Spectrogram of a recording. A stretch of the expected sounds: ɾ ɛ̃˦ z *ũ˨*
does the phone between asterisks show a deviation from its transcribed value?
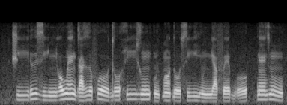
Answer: yes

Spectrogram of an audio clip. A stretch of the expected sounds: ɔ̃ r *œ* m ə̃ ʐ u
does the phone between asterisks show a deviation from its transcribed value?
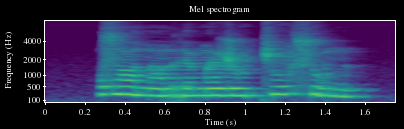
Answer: no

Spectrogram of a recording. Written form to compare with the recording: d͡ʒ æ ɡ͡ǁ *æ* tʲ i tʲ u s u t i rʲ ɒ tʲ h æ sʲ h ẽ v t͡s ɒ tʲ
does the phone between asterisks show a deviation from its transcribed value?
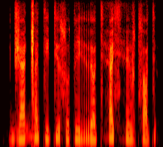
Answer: no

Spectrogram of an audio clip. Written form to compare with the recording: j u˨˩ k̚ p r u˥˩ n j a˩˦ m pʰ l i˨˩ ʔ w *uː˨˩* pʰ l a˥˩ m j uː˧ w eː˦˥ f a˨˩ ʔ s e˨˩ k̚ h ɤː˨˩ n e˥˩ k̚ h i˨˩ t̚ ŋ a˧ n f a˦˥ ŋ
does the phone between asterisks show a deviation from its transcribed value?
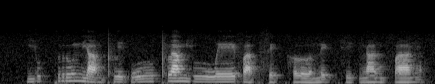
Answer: yes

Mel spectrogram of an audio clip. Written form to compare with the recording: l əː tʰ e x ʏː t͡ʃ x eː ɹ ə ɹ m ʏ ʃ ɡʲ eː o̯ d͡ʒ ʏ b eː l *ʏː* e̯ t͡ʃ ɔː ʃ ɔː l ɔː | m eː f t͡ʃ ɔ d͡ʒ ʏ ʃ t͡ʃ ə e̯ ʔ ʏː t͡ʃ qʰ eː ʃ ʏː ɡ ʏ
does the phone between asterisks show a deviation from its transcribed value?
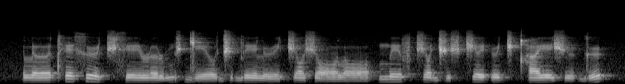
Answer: no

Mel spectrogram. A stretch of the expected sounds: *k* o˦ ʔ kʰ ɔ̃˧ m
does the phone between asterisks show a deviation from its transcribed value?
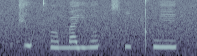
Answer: yes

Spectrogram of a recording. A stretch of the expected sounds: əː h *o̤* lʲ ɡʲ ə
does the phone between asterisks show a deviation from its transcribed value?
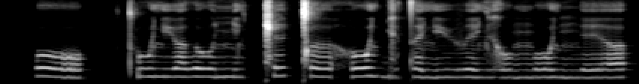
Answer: yes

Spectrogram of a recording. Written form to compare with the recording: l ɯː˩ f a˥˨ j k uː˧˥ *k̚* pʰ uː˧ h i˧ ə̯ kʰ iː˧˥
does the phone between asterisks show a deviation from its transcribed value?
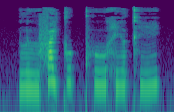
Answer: no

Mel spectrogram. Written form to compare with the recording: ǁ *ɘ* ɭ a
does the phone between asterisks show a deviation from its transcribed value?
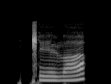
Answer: yes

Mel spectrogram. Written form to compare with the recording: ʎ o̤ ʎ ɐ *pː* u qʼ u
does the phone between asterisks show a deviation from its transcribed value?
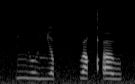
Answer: no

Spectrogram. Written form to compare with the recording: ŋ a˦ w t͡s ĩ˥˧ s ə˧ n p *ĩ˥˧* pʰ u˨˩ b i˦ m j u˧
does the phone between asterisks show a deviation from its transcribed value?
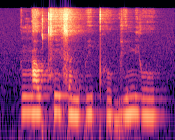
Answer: yes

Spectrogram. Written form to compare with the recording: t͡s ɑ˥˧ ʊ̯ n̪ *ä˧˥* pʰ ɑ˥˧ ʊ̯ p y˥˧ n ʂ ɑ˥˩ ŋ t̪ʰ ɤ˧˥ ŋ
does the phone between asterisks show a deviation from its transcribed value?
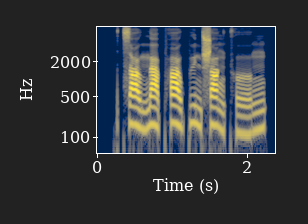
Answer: yes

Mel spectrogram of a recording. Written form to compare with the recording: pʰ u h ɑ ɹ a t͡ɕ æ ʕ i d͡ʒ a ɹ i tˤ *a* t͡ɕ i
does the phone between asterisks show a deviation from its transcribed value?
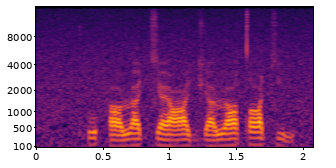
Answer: yes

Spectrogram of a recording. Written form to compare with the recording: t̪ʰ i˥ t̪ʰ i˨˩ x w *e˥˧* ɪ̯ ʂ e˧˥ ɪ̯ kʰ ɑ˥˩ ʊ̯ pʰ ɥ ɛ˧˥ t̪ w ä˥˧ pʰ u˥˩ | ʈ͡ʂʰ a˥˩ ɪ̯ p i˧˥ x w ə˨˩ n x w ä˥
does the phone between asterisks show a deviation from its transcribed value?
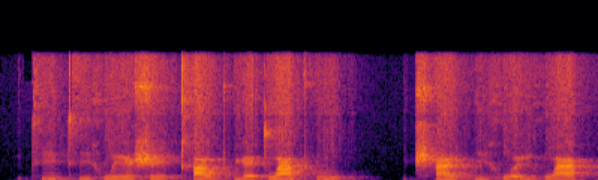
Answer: yes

